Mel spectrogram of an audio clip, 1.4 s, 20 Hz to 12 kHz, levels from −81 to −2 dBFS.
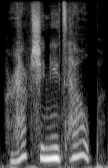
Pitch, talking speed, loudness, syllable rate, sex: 220 Hz, 180 wpm, -15 LUFS, 4.1 syllables/s, female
